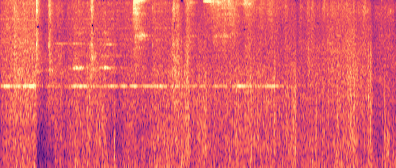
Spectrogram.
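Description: Freight train of autorack cars rolling through a curve: wheels and couplers clatter and clank over the rails, with a steady high flange squeal that fades out about six seconds in. Wind buffets the microphone under it.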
